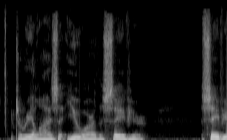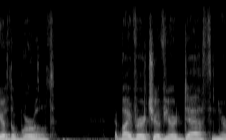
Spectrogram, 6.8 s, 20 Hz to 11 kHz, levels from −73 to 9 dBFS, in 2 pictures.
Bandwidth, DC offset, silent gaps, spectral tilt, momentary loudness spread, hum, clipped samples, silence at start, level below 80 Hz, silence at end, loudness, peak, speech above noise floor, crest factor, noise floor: 10.5 kHz; under 0.1%; none; -7 dB/octave; 10 LU; none; under 0.1%; 0.15 s; -52 dBFS; 0 s; -19 LUFS; -4 dBFS; 37 dB; 14 dB; -55 dBFS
